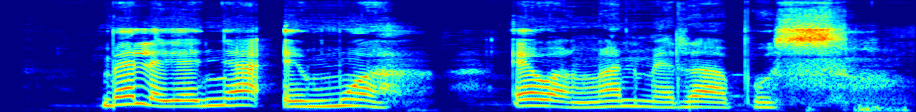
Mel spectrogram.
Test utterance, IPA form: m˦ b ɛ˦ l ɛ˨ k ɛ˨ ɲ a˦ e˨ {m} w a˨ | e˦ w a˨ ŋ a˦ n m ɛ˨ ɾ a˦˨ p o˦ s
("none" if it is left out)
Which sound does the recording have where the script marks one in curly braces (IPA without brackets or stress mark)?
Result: m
